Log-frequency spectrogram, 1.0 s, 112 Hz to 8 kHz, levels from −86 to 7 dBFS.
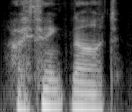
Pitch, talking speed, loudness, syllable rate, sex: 120 Hz, 180 wpm, -17 LUFS, 4.2 syllables/s, male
